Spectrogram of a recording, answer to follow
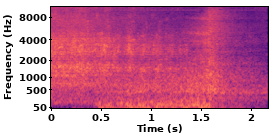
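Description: Sitcom studio audience laughing, a steady noisy wash with no words. It swells about half a second in and fades away shortly before the end.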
